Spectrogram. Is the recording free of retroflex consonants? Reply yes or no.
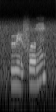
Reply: no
